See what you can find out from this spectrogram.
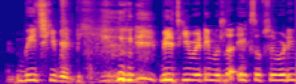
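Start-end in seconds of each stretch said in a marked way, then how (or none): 0.9-1.6 short, louder giggle. Real, not acted. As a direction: burst into a brief giggle. Giggles at her own wording. (छोटी-सी खिलखिलाहट)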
